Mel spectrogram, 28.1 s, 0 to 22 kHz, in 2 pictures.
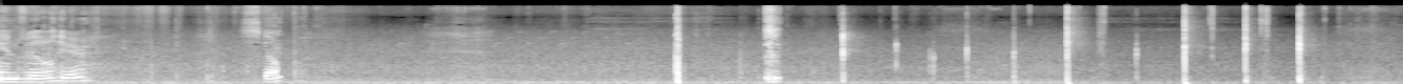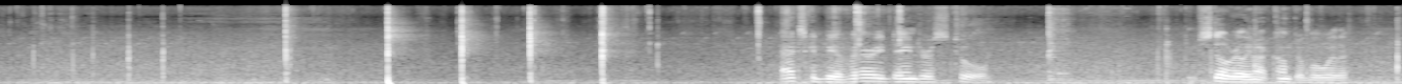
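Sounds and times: axe chopping wood: 6.7 - 7.0, 8.4 - 8.6, 9.6 - 13.3, 16.8 - 17.1, 17.8 - 20.6.

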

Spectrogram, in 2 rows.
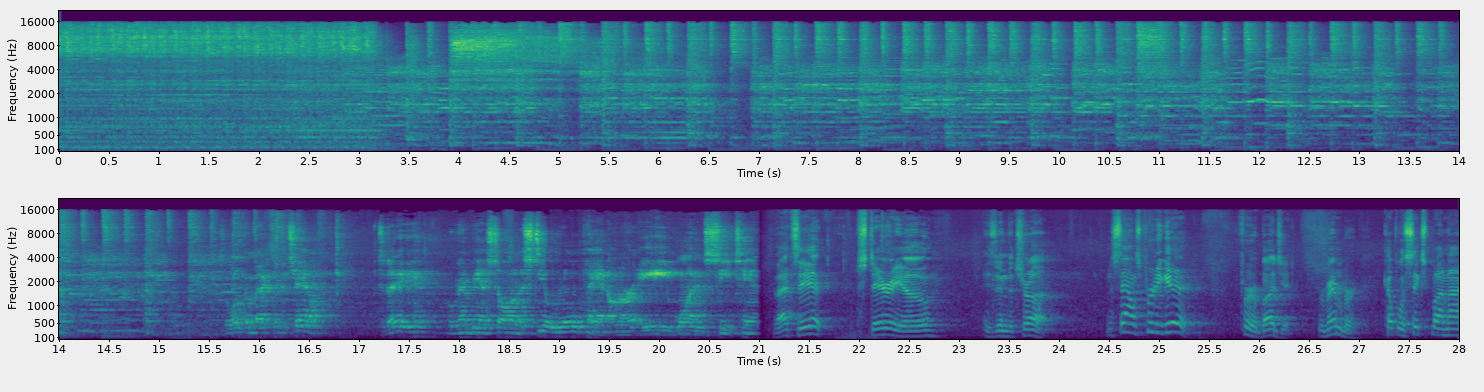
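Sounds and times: rock music through car speakers: 0.0 - 15.8.

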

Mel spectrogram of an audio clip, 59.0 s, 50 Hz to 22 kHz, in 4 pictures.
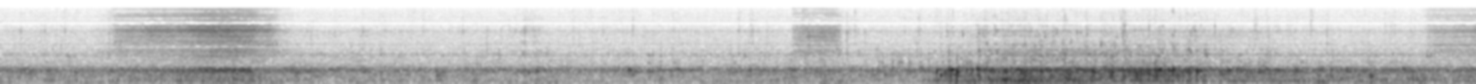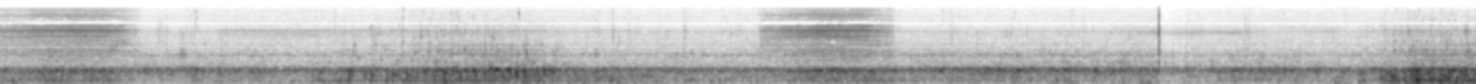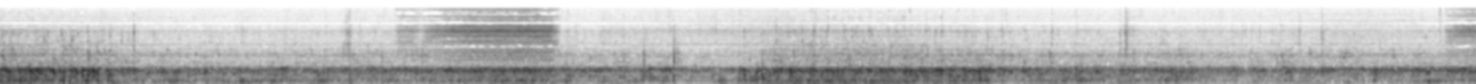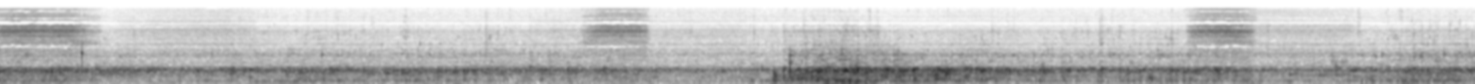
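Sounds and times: regulator hissing: 1.1 - 3.0, 7.9 - 8.5, 14.3 - 16.2, 22.3 - 23.8, 33.4 - 35.2, 43.9 - 46.8, 49.9 - 51.0, 56.1 - 57.7
exhaled bubbles rushing: 8.8 - 14.2, 18.0 - 21.4, 28.3 - 33.4, 36.8 - 43.9, 51.8 - 56.2, 57.8 - 59.0.

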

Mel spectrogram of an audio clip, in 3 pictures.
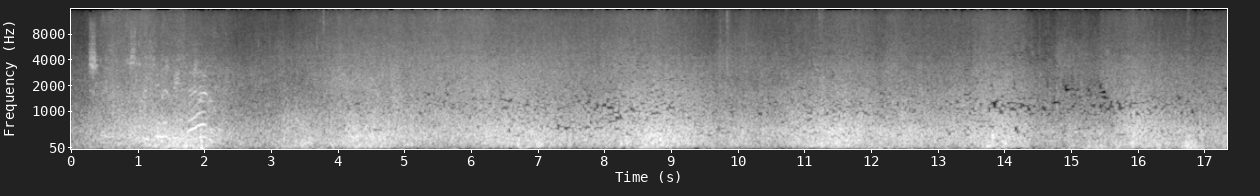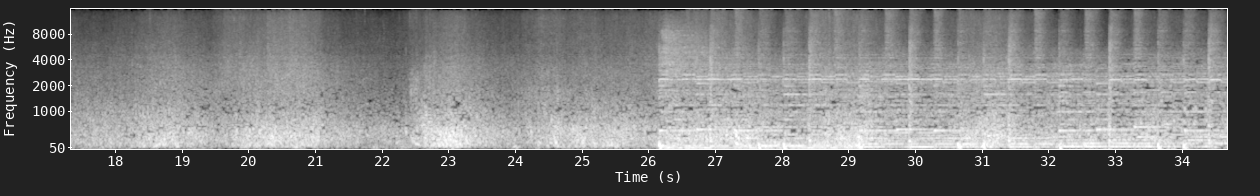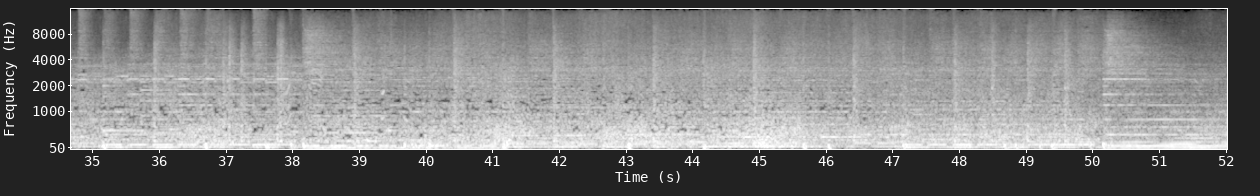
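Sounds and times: wind rushing over microphone: 0.0 - 32.9
surf: 0.0 - 52.0
music: 26.2 - 52.0.

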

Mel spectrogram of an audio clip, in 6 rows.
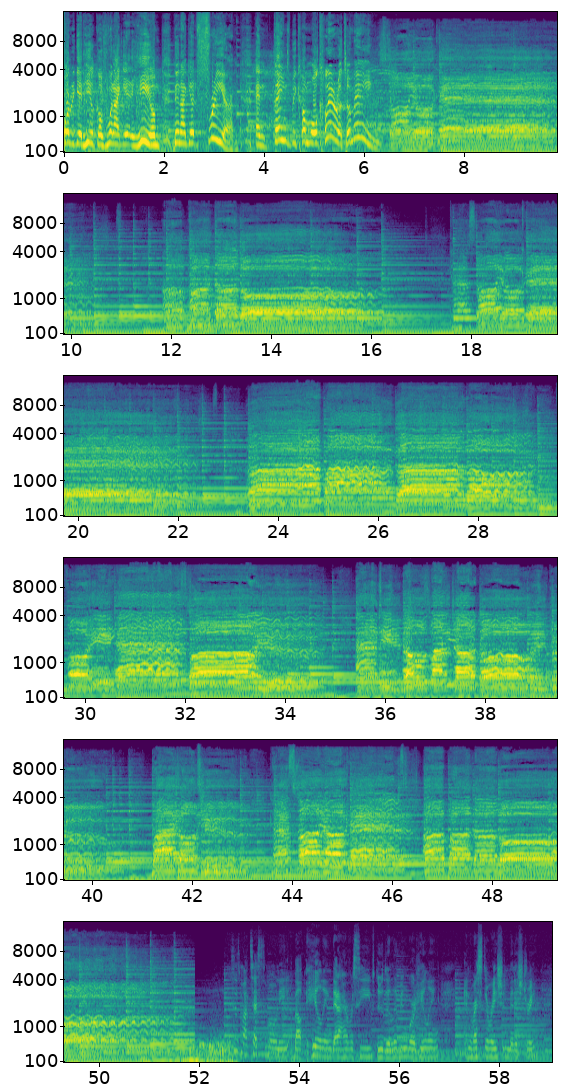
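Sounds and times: gospel singing: 0.0 - 52.0
low bass accompaniment: 50.9 - 53.2.

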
